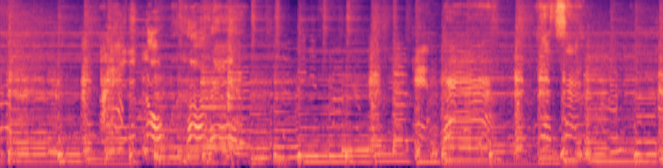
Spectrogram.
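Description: Live rock band playing: drums, bass and electric guitar, with a lead melody that bends and wavers in pitch over steady chords.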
